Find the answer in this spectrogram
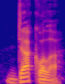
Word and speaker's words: Dracula: from now it says it's like looks like Dracula GA Georgia but uh he says it doesn't rhyme with Dracula it's daila duula duula dula what what he doesn't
